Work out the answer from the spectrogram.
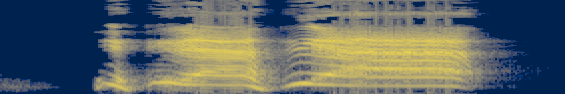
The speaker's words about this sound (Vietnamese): Nam nhân tóc tím kêu to, giãy giụa mãnh liệt, chân mày đều dựng ngược cả lên.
